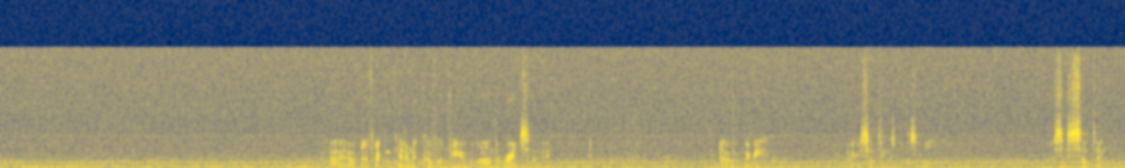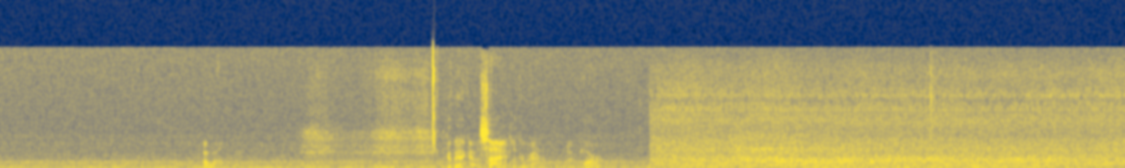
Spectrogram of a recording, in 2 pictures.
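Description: Aircraft engines hum steadily.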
